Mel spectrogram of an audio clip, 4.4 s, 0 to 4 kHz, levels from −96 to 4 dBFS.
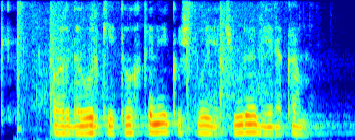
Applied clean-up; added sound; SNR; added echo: none; Shatter / Crushing; 19 dB; reverberation time 0.4 s.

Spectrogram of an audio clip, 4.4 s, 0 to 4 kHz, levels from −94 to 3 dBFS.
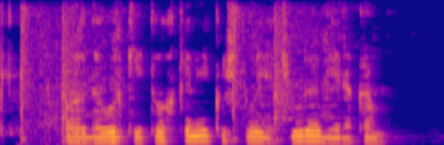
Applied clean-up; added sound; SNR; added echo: classical method WPE with log-MMSE.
